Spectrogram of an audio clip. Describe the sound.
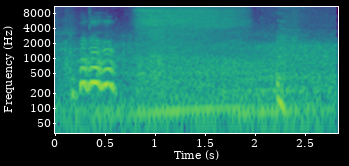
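A person imitates the wheezy, asthmatic breathing of somebody in row 15: a short, strained, voiced wheeze followed by a long, hoarse, airy breath and a brief squeaky catch at the end, fairly loud.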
